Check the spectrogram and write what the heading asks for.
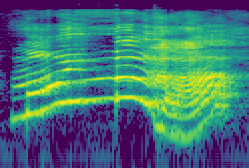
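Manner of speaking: a high, loud, astonished outburst; shocked at the very idea, cry it out; surprised cry. Acted. The giant, amazed by Sophie's question about mothers, cries out high and loud. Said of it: "cried the B F G".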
